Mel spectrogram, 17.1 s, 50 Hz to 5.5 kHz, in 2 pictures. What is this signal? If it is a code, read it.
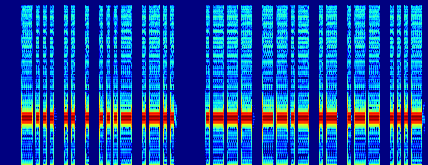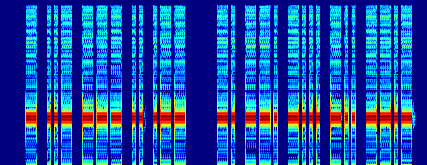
Morse code, heard as a keyed tone, about 17 wpm, 800 Hz. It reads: BIEVL JQAWV TUOIW NGBDQ
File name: corrige-cours-1581-texte-chiffre-vitesse-16-mpm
